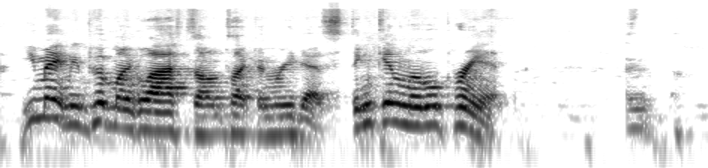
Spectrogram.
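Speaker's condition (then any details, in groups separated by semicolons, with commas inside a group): No condition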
